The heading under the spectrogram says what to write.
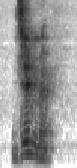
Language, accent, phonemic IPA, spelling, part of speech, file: French, Canada, /dim/, dîme, noun, LL-Q150 (fra)-dîme.wav
- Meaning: tithe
